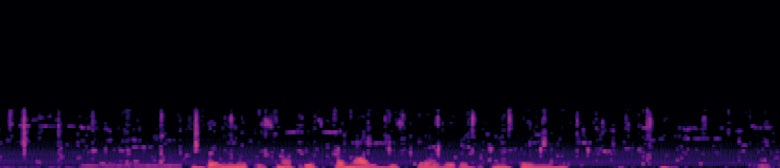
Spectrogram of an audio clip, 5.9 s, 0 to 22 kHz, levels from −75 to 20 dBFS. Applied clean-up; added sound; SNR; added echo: classical method spectral subtraction.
